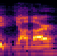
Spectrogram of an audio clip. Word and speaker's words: 여덟: together and you'll get y'all are to be honest people don't really pronounce the P up in the second letter when pronouncing so I guess that's kind of an exception they say y'all are not final example because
